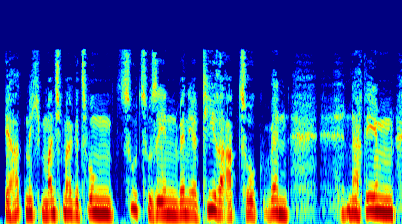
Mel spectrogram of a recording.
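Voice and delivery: nervous, high, halting voice; high and hesitant, feeling for each word; Samwell Tarly. Acted. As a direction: stammer timidly to a superior. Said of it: "Sams nervöse, hohe Stimme".

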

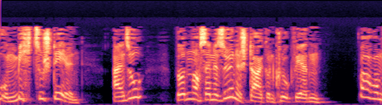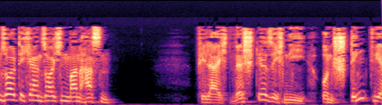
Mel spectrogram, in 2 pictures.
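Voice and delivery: put-on high, bold young wildling woman; spirited young woman, teasing; Ygritte voice. Narrator voicing Ygritte.

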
